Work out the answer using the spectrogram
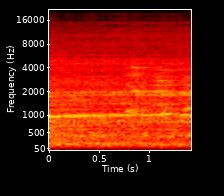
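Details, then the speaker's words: Food processor grinding peanuts to smooth peanut butter for two minutes at speed five, quieter than before; a steady, even motor whir with a mid-pitched hum and no surging or rattling. Normal grinding. "it's gonna just grind it to a nice smooth peanut butter for two minutes at speed five it's not quite as loud this time"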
